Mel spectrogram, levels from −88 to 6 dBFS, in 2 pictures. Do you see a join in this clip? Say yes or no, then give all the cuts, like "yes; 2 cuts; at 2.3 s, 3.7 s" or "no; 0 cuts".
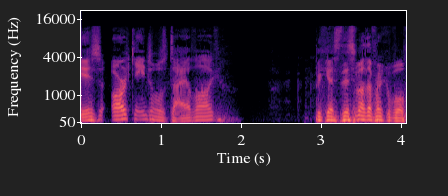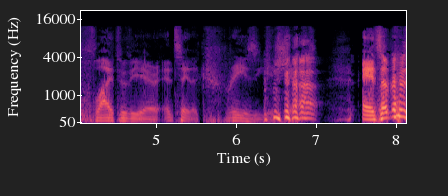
no; 0 cuts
